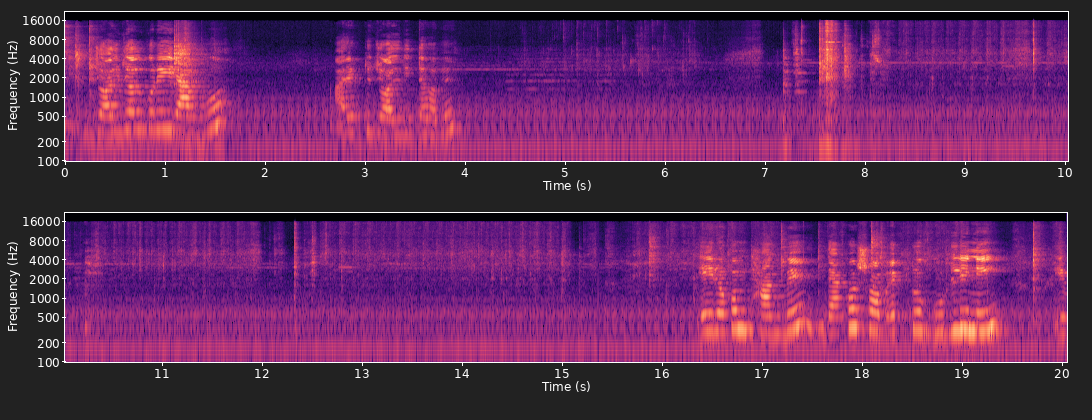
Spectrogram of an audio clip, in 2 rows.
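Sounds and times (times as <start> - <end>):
whisk clinking in metal bowl: 7.2 - 20.0.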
